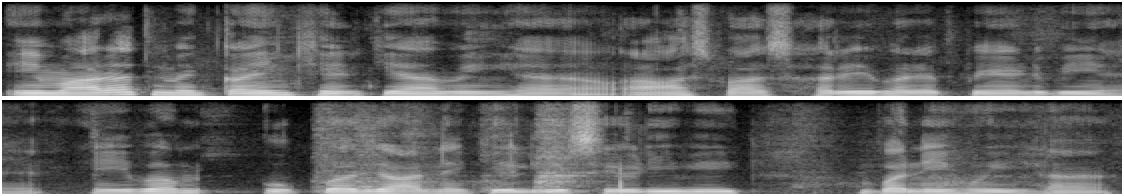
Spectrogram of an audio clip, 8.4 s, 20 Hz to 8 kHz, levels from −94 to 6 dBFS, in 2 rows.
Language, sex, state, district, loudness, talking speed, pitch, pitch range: Hindi, male, Jharkhand, Garhwa, -18 LUFS, 165 wpm, 135 Hz, 130-150 Hz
